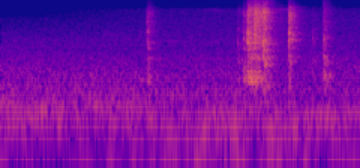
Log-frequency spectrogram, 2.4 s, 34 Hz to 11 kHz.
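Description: Lee-Enfield No. 4 Mk I rifle's bolt being worked after a shot: one click about a second in, then a quick run of sharp metallic clacks near the end as the bolt is cycled to eject the spent .303 case and chamber the next round.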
